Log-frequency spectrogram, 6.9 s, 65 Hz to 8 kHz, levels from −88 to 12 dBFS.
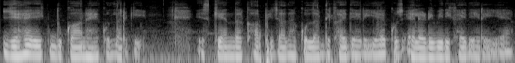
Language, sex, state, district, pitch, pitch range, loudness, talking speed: Hindi, male, Rajasthan, Bikaner, 115 Hz, 110-125 Hz, -17 LUFS, 190 wpm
